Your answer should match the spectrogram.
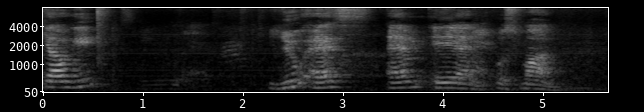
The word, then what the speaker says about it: Usman: USMAN, उस्मान। तो यानी कि यू जो है उस का भी साउंड देता है, उस।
